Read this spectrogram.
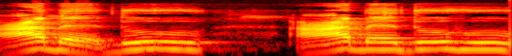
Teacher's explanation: এখানে কলকলা হরফ বা রয়েছে, নিচের দিকে উচ্চারণ হবে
